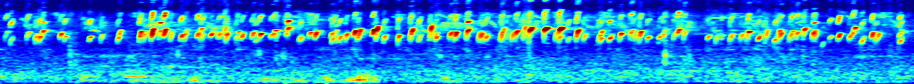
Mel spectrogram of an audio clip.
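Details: Massed twittering of European goldfinches, given as mating and readiness calls to excite males into singing. Continuous quick, sparkling chirps overlap densely for the whole stretch, building slightly in intensity toward the middle.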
